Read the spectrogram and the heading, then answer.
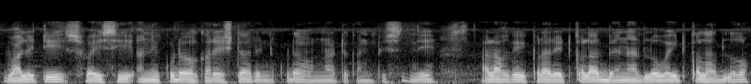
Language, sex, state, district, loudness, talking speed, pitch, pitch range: Telugu, male, Andhra Pradesh, Sri Satya Sai, -15 LUFS, 150 wpm, 105 Hz, 100-105 Hz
